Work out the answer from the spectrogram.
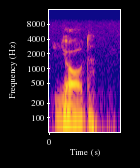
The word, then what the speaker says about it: Yod: Ehyad, or Yad, or Yod, I should say, rhymes with road, which we transliterate as a Y.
